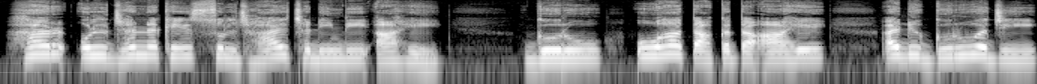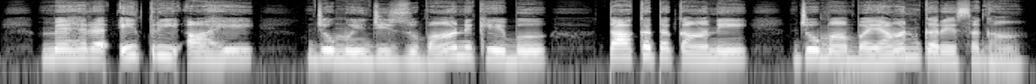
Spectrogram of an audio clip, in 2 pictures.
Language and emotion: Sindhi, neutral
